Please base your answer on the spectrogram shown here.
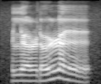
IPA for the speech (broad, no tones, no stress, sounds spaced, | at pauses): lʲ a ɭ ɾ ɨ ɭ e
